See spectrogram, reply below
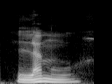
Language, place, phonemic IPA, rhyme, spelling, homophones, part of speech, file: French, Paris, /a.muʁ/, -uʁ, amour, amours, noun, Fr-amour.ogg
- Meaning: love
